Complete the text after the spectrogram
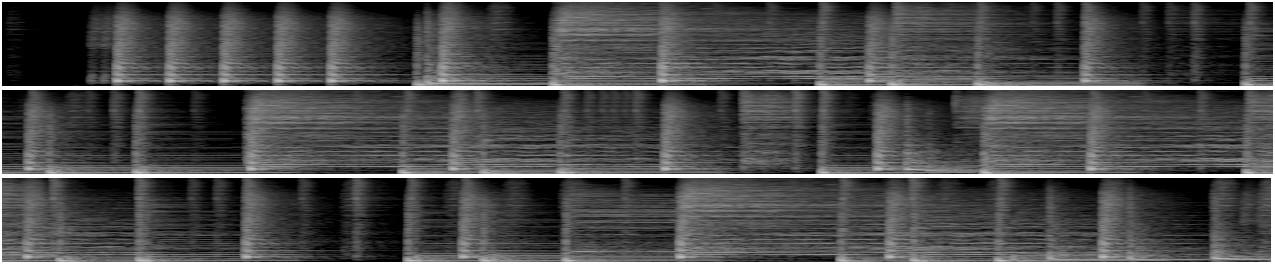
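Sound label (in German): Pro Kit Groove mit Melodiesample, drums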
